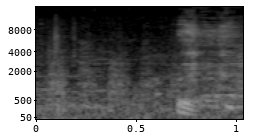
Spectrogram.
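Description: A dog at a Bark in the Park baseball event at Miller Park pants in quick, close, soft breaths over a noisy crowd background.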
